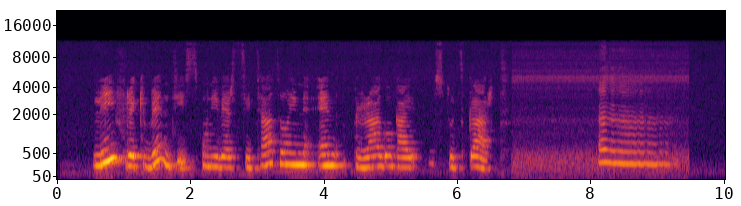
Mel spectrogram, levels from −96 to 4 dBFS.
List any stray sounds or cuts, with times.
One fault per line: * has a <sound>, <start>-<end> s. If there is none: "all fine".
* has a laugh, 8.1-9.3 s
